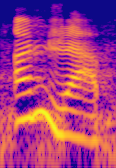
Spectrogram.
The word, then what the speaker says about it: Unwrap: Unwrap. Here W is silent.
